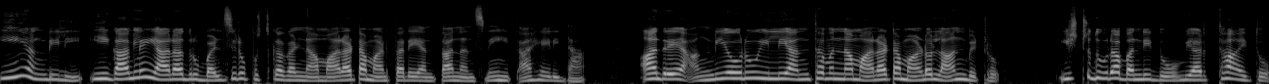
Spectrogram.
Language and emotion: Kannada, sad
